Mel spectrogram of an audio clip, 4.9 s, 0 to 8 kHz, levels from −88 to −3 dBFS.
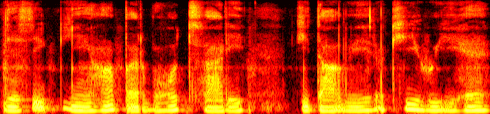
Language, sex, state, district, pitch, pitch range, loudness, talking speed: Hindi, male, Himachal Pradesh, Shimla, 105 Hz, 100-110 Hz, -19 LUFS, 120 wpm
